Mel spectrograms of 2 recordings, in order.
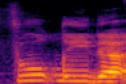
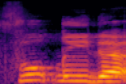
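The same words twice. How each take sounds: The two takes are said the same way.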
